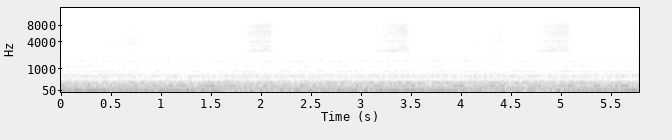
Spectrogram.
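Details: American barn owl fledgling on a Florida nest box camera, back in the box after venturing outside: breathy, hissing bursts of about a third of a second, repeated irregularly, over a steady low electrical hum.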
